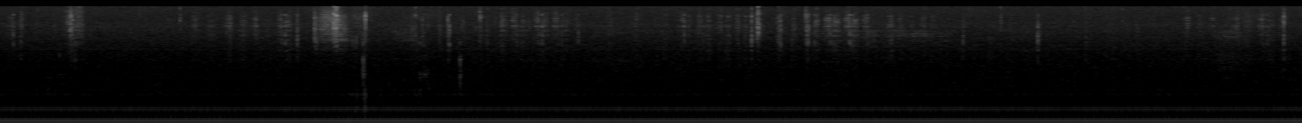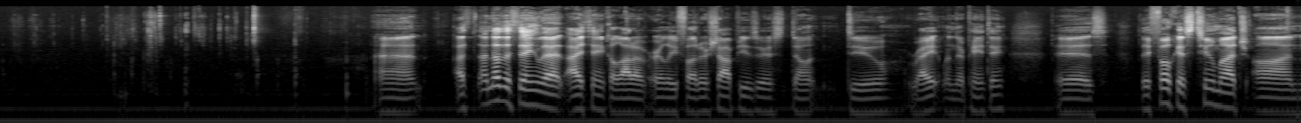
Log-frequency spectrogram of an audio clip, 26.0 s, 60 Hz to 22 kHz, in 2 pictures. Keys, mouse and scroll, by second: 0.3 click, 0.6 click, 3.0 click, 4.3-4.9 alt+click, 4.7 click, 7.6 click, 8.0 alt+click, 9.7 click, 10.5 click, 10.7 alt+click, 12.9 click, 13.7 click, 15.4 $, 17.6 click, 20.9 click, 21.7 click, 21.9 click, 23.6 click, 24.0 click, 24.4 click, 24.7 click, 24.8 click, 25.2 click.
